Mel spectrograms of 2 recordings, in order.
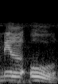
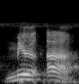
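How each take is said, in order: First: The word ends with a 'u' vowel. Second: The word ends with an 'a' vowel. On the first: This is the form found in another narration. "Dalam riwayat yang lain" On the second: This is the well-known form, describing a state. "Kalau untuk yang terkenal pakai fathah"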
